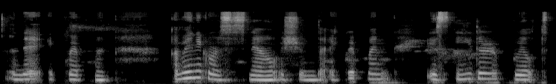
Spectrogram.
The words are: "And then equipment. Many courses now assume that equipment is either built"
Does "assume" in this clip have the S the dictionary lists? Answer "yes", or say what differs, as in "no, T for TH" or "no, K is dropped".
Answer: no, SH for S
